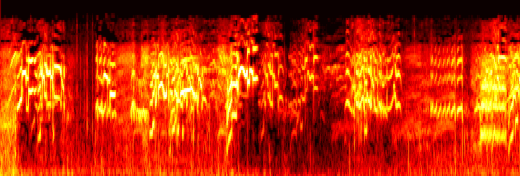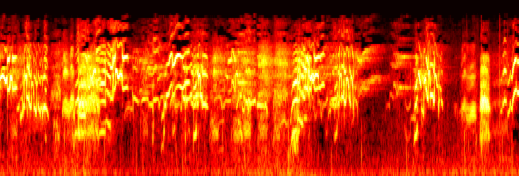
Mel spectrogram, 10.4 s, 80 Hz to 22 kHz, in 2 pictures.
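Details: Rainbow lorikeets at close range on a June morning, 12 June 2017, giving harsh, screechy squawks in dense overlapping bursts with brief pauses between.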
